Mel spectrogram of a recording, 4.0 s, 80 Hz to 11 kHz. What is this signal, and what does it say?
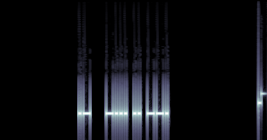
Morse code, heard as a keyed tone, about 34 wpm, 700 Hz. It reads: A BIG
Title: Sets of 2 Words 35wpm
